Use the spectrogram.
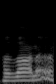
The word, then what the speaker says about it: Havana: bit more brawl on havana or how do you say it again remind us the viewers at home beautiful beautiful it's a long a yeah but we are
